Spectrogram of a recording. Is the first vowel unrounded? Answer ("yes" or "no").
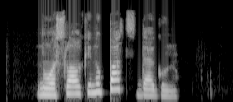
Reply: no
